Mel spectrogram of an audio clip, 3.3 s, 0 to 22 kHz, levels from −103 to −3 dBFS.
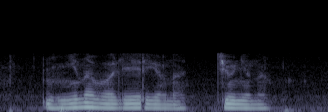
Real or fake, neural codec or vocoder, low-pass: real; none; 3.6 kHz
